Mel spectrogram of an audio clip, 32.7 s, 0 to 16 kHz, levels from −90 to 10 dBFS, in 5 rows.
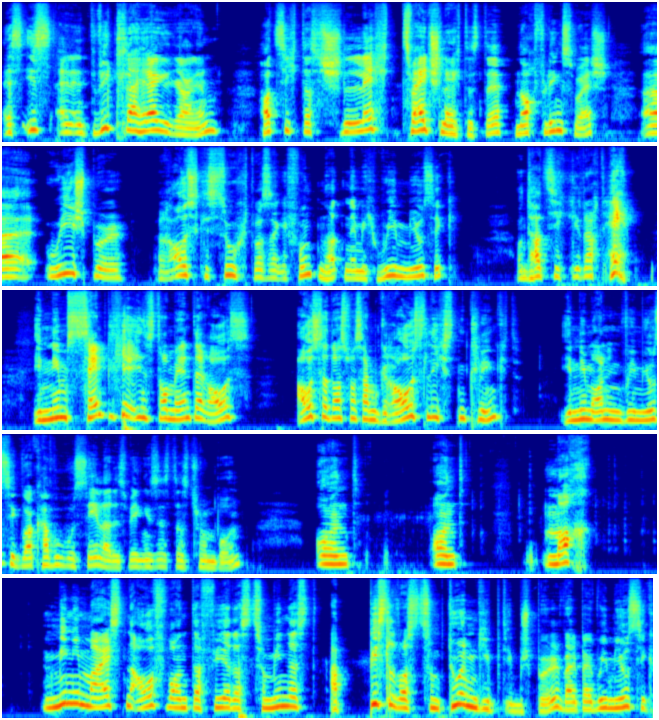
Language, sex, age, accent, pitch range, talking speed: German, male, 20-39, German, 145-200 Hz, 130 wpm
